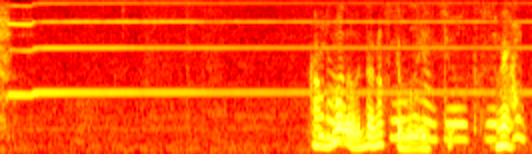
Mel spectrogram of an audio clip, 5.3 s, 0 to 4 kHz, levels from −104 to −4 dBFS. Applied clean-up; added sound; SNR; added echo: none; Bowed string instrument; 11 dB; none.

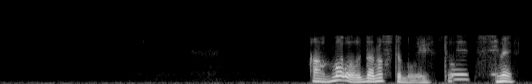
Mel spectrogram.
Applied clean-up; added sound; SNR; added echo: neural diffusion model UNIVERSE++.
